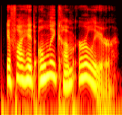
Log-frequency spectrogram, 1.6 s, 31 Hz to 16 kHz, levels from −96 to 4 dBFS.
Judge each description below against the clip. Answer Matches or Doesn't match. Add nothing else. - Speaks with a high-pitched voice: Matches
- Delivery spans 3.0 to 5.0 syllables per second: Doesn't match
